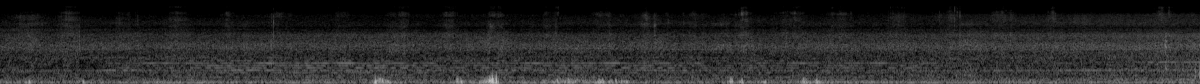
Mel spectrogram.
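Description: Steady night-time outdoor background hiss. A faint hum of several steady tones rises in the middle for a few seconds, and soft, irregular low thumps come about once a second for a few seconds.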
